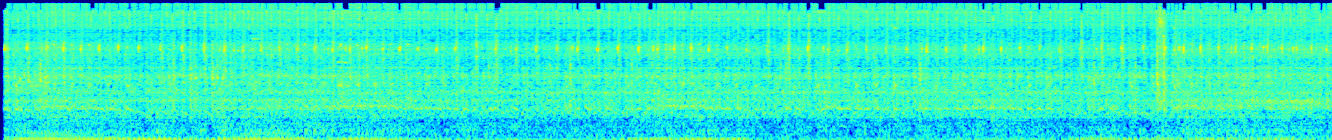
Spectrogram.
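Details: Car engine idling with a low, uneven rumble that lurches and drops, shaking and vibrating violently; rough idle, with a bad MAF sensor, cylinder misfire or dirty air or fuel filter suspected.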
